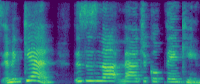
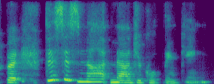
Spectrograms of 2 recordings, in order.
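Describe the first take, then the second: First: This is not magical thinking, raised high with NOT stressed; emphatic repeat. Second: Said in the usual way. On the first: Real, not acted. Minister insisting to her congregation, stressing "not". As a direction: hit "not" hard, pitched up.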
